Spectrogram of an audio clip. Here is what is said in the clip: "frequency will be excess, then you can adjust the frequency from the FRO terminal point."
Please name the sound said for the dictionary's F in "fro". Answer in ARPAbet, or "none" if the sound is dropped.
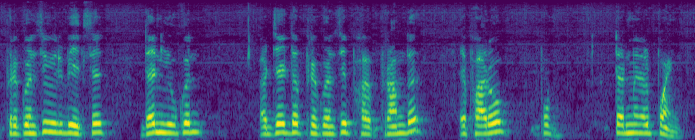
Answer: P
